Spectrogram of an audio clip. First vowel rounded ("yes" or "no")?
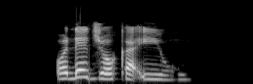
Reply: yes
